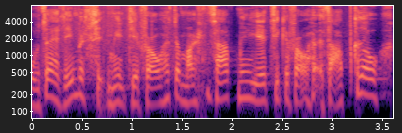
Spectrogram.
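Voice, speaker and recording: A man's voice against noticeable background noise. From Graubünden, Switzerland (near Landquart). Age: 80s+. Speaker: contemporary witness, retired telecom worker. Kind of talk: oral history interview. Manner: halting.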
